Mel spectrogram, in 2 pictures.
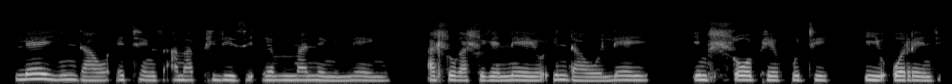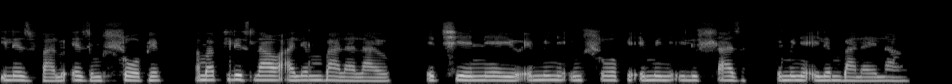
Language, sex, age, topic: North Ndebele, female, 18-24, health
